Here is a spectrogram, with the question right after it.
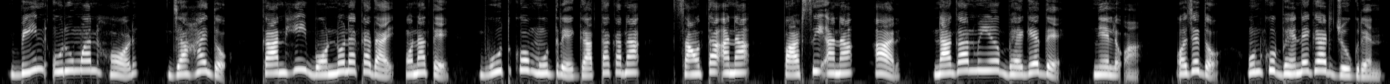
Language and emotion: Santali, neutral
